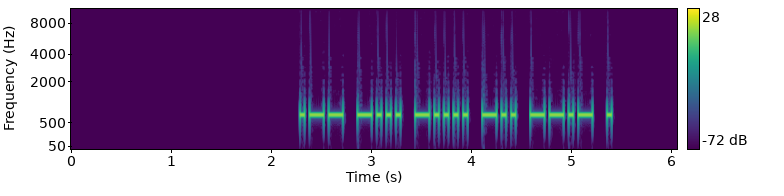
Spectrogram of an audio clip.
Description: Morse code, heard as a keyed tone, about 25 wpm, 700 Hz. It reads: WB6DQE
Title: USA Call Signs - 6 Characters - Repeated 2x - 25wpm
